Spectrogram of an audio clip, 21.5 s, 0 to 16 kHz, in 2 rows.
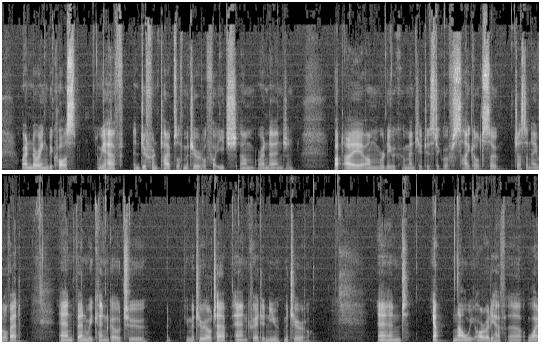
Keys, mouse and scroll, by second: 9.0 middle click, 9.9 scroll up 1, 10.3 middle click, 12.8 click, 17.0 middle click, 19.7 scroll down 1, 20.0 middle click.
